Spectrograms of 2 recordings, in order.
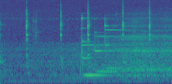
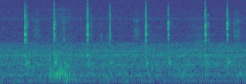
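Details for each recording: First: Pendulum clock after being shifted back while setting the beat: crisp tick-tock about three beats a second with fairly even spacing; close to in beat, about the best adjustment achievable. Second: Pendulum clock being put in beat by shifting it: ticks come in uneven pairs, short gap then long gap, about a hundred per minute; moved too far, now completely out of beat.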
